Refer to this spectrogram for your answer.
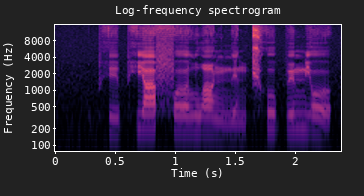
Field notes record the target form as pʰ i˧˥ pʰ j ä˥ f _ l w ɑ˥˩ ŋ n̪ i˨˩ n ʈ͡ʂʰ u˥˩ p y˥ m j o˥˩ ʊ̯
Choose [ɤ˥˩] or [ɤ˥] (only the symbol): ɤ˥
